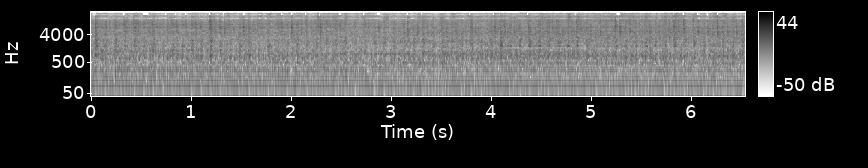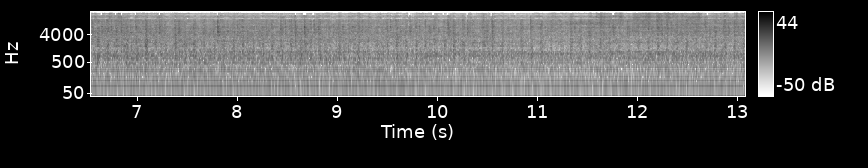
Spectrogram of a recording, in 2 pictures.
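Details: Two-door Chevrolet Tahoe V8 after sitting for months, with an oil leak: rapid steady knocking about three or four knocks a second over the idle, plus ticking and banging; cause not confirmed.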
